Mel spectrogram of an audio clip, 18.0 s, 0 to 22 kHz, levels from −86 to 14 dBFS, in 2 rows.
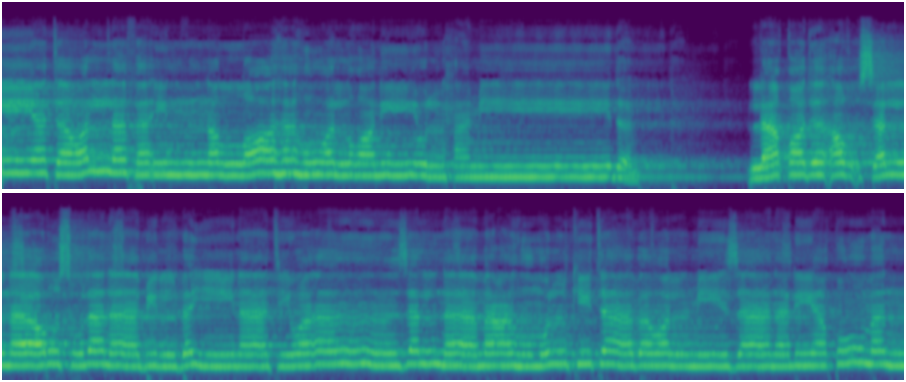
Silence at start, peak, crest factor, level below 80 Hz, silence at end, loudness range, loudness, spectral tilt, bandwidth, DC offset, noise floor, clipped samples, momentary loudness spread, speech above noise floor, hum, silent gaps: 0 s; -2 dBFS; 16 dB; -62 dBFS; 0 s; 4 LU; -17 LUFS; -4 dB/octave; 14.5 kHz; under 0.1%; -44 dBFS; under 0.1%; 6 LU; 26 dB; none; none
